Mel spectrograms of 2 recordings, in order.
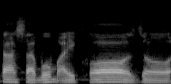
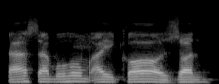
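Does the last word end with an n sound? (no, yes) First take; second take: no; yes. First: The last word ends without an n sound. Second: The last word ends with an n sound. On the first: The reading stops at this word. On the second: The reading continues without stopping.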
